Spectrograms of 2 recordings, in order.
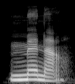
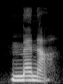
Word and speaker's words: Männer: It's Mann and Männer. So you hear that open R sound at the end, and the umlaut, a short sound, Männer.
